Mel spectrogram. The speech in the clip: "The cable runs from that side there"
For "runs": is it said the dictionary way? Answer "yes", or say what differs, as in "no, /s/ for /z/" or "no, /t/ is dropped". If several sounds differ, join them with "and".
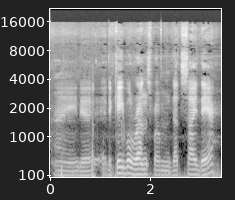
yes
